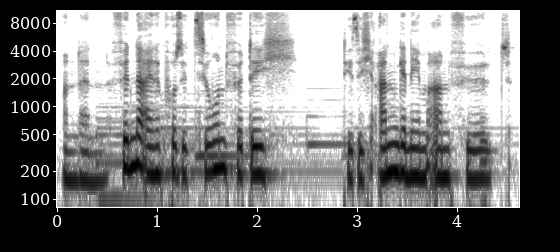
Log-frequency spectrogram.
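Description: A woman leading a guided meditation softly and soothingly, close to the listener's ear with breathy phrases and long pauses. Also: lowish voice, steady tone. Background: soft music.

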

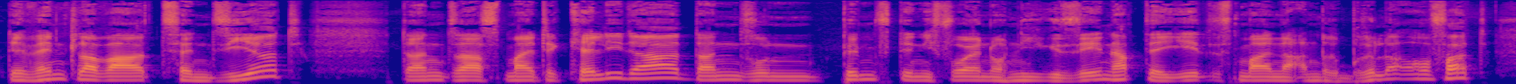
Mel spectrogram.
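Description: A man co-hosting a podcast, talking in a relaxed, opinionated way with frequent hesitations. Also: medium pitch, moderate pace, no room sound, clean studio sound. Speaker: podcast co-host. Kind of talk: casual chat.

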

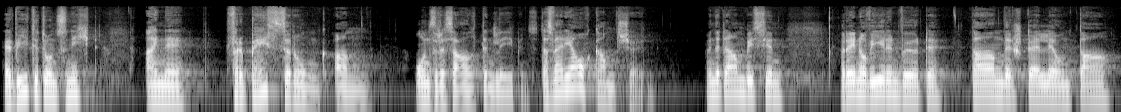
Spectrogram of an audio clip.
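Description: A man's voice: mid-range voice, a little slow. A man preaching a sermon in an emphatic way, addressing his listeners directly.

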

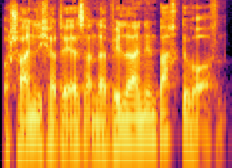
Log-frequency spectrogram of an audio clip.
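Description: A man with a low voice reads a crime story at a fast clip. He voices a talkative teenage boy who pleads and eagerly justifies himself in a defensive mood.

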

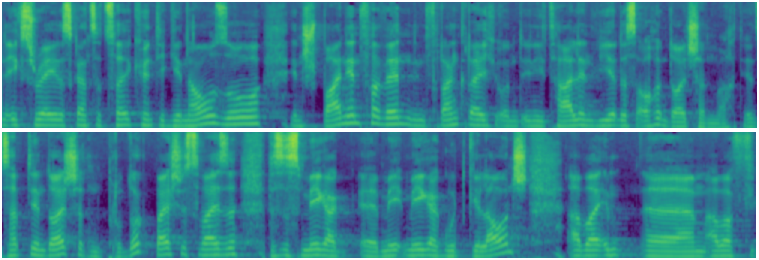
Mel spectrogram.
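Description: A man talking as a podcast guest about online selling. He gives blunt, informal advice in a casual chatty way, stumbling into restarts and fillers as he thinks aloud. His voice sits at a medium pitch. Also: darkish tone. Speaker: podcast guest, Amazon seller consultant. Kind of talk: casual expert interview talk.

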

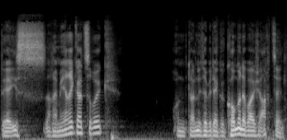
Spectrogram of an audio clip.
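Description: A man's voice: low voice, expressive, fast talker. A man in his sixties, a guest in a casual interview, talking in a blunt, colloquial and emphatic way with some crude slang. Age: 60s.

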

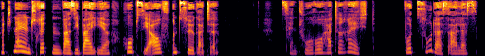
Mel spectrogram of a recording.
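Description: A woman narrating a children's story in an expressive storytelling manner. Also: mid-range voice, a little slow, dry recording, studio quality. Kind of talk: audiobook narration.

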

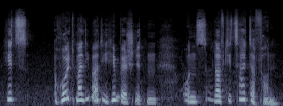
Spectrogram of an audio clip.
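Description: A man's voice: sits high, very animated, moderate pace, darkish tone, slightly rough, voice pushed up, exaggerated voice. A man voicing a bossy, impatient woman in a podcast soap opera.

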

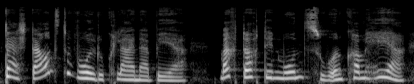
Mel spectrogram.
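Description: A woman voicing a chatty, excited female cat in a children's story, breathy and high. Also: a little slow. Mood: eager.

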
